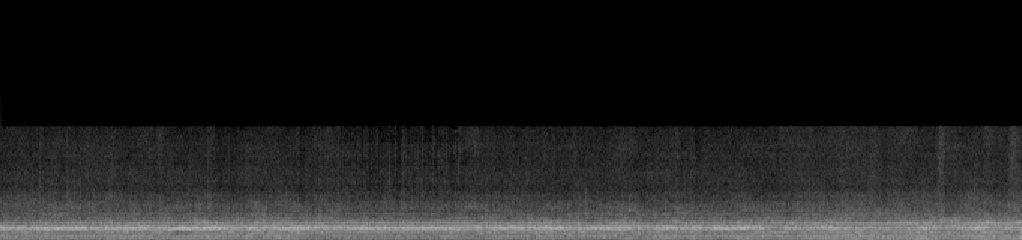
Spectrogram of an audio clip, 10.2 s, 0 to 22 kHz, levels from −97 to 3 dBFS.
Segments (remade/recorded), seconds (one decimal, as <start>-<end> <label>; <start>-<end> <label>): 0.0-3.4 remade; 3.4-4.6 recorded; 4.6-10.2 remade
